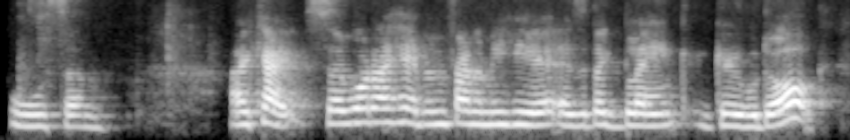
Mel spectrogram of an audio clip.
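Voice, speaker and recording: A woman's voice: fairly high pitch, fairly even intonation, fairly quick, darkish tone, dull audio. A woman with a New Zealand accent, a teacher trainer chatting casually and upbeat through a live webinar demo of classroom tools.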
